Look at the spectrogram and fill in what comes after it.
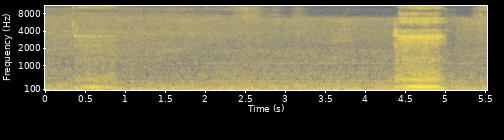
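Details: A pet snoring: two low, rumbling snores a few seconds apart over a steady room hum.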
